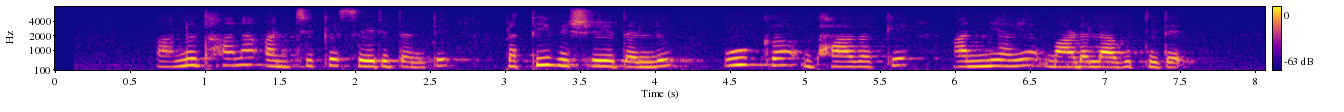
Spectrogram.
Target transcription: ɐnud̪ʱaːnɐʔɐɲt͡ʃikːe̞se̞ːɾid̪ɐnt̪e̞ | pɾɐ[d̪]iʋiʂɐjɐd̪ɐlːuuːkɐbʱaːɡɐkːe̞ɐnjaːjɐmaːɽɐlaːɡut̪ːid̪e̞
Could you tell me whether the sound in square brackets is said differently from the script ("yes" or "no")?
yes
